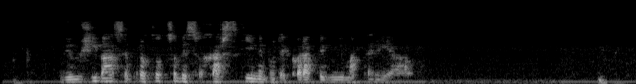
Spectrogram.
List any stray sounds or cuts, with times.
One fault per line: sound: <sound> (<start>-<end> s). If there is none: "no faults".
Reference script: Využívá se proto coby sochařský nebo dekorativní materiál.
no faults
